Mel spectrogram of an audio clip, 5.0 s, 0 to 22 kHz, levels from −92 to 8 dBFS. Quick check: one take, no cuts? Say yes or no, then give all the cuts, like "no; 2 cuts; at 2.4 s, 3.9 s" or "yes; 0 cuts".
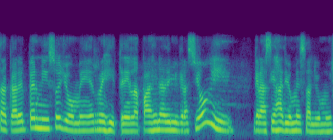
yes; 0 cuts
